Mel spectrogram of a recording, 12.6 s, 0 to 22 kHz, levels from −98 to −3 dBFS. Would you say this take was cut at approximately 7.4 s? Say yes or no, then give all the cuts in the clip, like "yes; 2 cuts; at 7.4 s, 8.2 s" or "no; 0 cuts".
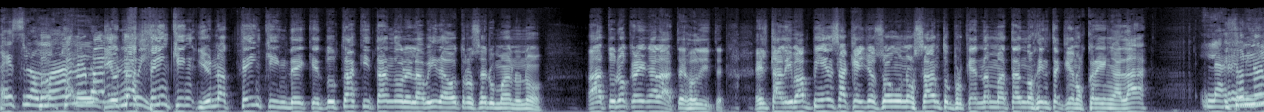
yes; 2 cuts; at 1.0 s, 7.4 s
